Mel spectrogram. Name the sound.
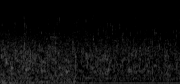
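creek water flowing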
